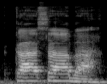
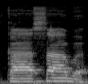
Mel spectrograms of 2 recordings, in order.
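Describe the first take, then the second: First: The word ends with a short final vowel. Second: The word ends on the consonant, no final vowel. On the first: The word is read without stopping. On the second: The reader stops at the end of the verse.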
